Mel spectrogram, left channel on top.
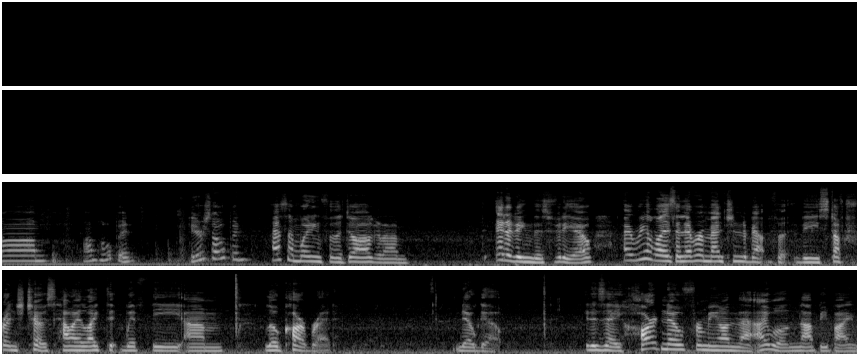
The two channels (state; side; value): silent; left; digital silence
